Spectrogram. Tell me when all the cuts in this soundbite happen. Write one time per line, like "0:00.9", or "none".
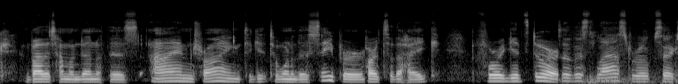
0:03.6
0:05.6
